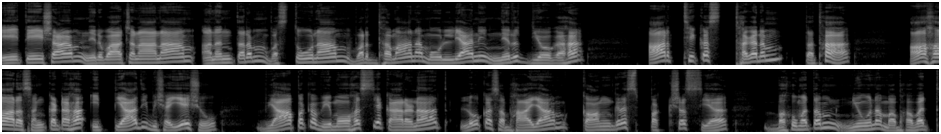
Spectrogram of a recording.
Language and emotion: Sanskrit, neutral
